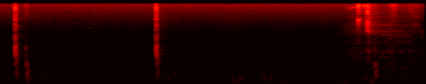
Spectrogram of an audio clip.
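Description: Faint clicks over near silence: fingertip taps on a tablet touchscreen, a close pair just after the start, a single one at about a second and a half, and a short cluster near the end.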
